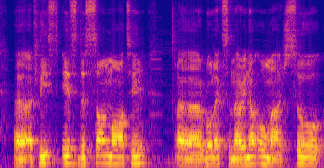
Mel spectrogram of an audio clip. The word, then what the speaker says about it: San Martin: things about you know people trying to pronounce san martin they are trying to pronounce it in french i really don't know why they are trying to pronounce san martin in french so i'm i'm hearing them trying to say san martin you know san marta in french that's how you pronounce it i'm french i know but uh sun means uh saint in spanish in fact so i don't think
